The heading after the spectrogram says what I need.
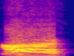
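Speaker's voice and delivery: loud, high "Ah!" of frustration; short angry shout; frustrated yell. Retold or imitated. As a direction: bark it out like a fighter who knows he lost. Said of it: "he gets up and he's like".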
